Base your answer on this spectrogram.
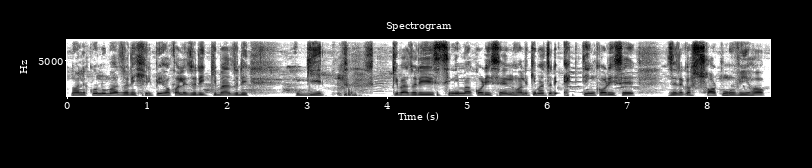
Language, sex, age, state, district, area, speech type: Assamese, male, 18-30, Assam, Udalguri, rural, spontaneous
